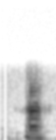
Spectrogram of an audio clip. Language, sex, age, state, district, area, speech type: Malayalam, female, 18-30, Kerala, Alappuzha, rural, conversation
